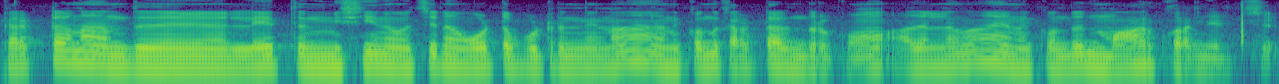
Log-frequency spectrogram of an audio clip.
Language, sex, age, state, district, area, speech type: Tamil, male, 18-30, Tamil Nadu, Sivaganga, rural, spontaneous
